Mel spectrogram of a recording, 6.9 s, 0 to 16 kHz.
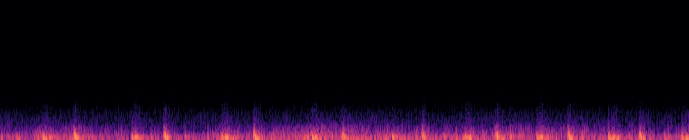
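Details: Male heart auscultation through a stethoscope, recorded either sitting at a desk or lying in bed: regular low heart thumps, about 70 beats a minute, steady rhythm; normal heart sounds.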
